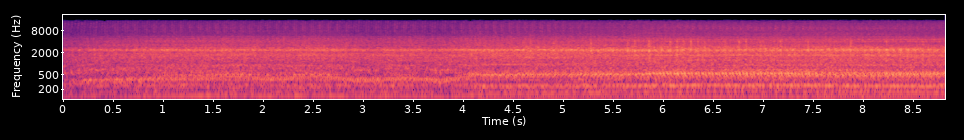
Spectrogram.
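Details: Renault K4M engine, warm, around 2000 rpm: light, fairly regular tapping about three to four per second over the hum; internal engine knock of unknown origin.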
